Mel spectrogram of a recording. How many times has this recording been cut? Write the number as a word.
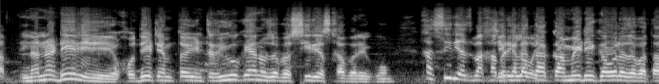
zero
